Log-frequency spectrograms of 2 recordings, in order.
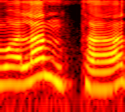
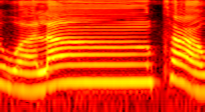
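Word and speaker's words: وَلَنْ تَجِدَ: Ta, bukan wa. Jadi bacanya bukan walanta tapi walang ta, walang ta.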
